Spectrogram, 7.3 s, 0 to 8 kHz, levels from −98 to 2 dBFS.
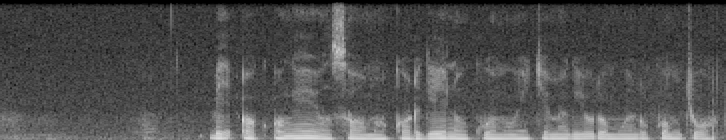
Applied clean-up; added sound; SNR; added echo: none; none; none; none.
